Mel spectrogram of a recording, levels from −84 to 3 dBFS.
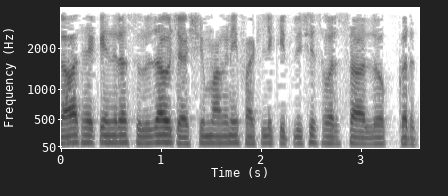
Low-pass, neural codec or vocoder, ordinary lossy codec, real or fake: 3.6 kHz; none; none; real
